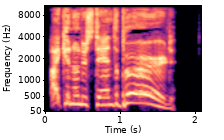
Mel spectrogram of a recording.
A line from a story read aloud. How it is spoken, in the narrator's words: Dave shouted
